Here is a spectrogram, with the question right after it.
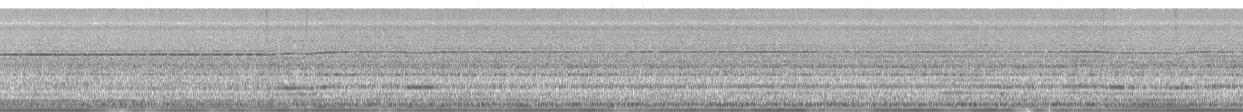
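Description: A steady, loud electric grinder whirring as it grinds spices, a constant motor drone with a sustained low hum and no breaks for the whole stretch.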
